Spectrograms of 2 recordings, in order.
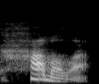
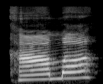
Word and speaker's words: Kamala: But if you just forgot, you had temporarily just lost your mind, it's Kamala, like the punctuation mark. Bakari Sellers help us out on Twitter. Kamala.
